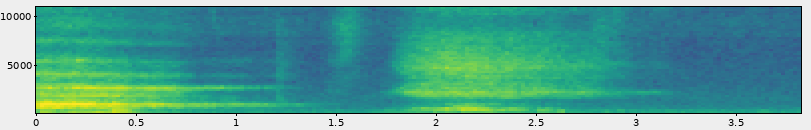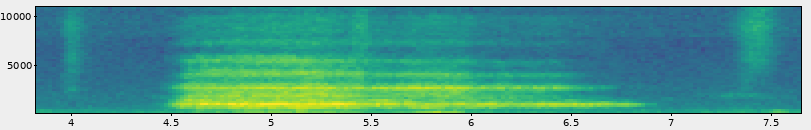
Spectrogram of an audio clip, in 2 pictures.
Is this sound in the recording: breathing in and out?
yes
